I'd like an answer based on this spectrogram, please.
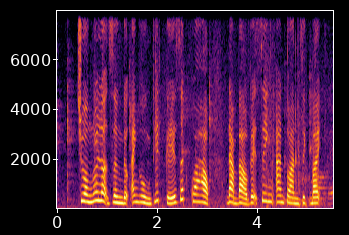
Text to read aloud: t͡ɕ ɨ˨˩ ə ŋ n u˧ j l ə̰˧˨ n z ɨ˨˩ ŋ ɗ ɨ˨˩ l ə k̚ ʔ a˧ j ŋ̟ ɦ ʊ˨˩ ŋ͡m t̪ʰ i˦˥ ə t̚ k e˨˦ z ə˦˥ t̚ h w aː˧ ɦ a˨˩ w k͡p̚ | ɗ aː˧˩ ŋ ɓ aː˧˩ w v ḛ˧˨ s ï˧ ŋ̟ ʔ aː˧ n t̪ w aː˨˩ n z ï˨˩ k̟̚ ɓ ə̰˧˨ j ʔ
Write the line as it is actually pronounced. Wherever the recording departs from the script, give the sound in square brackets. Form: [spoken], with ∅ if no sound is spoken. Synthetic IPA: t͡ɕ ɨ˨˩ ə ŋ n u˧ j l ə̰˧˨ n z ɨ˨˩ ŋ ɗ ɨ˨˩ [∅] ə k̚ ʔ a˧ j ŋ̟ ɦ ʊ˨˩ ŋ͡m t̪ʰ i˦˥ ə t̚ k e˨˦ z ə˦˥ t̚ [x] w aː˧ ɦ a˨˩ w k͡p̚ | ɗ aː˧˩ [m] ɓ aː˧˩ w v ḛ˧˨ s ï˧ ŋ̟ ʔ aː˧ n t̪ w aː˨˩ n z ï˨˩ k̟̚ ɓ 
